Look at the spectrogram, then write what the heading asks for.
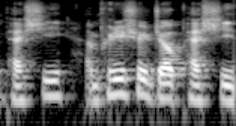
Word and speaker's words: Pesci: sure that joke pes pesci that is how you say his last name peshi i'm pretty sure joe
